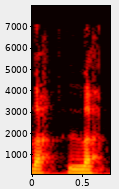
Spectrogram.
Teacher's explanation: It's a clear L, or a light L, depending on who you're talking to, which means the tongue is kind of flicking out a little bit, and we want the sound to be coming forward out of the mouth.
